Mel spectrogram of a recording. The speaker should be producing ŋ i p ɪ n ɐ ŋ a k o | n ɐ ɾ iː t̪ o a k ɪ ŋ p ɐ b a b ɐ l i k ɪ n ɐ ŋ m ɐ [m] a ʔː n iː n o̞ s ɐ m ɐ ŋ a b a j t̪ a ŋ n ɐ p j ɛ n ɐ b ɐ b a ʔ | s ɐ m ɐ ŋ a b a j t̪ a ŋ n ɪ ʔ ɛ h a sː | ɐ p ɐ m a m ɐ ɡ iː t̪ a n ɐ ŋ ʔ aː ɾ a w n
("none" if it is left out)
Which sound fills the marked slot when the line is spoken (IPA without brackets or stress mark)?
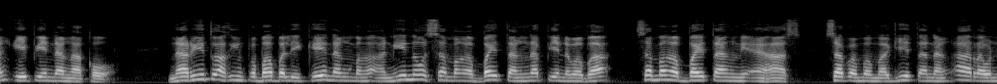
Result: ŋ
